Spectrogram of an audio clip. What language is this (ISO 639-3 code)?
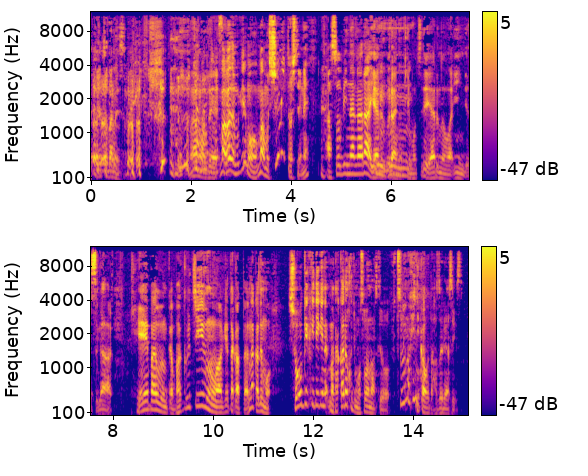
jpn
